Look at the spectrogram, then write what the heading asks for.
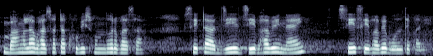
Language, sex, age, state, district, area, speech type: Bengali, female, 45-60, West Bengal, Purba Medinipur, rural, spontaneous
